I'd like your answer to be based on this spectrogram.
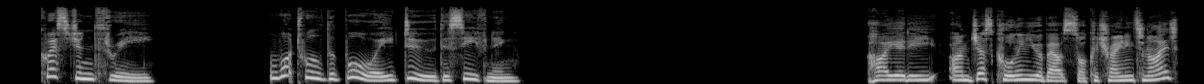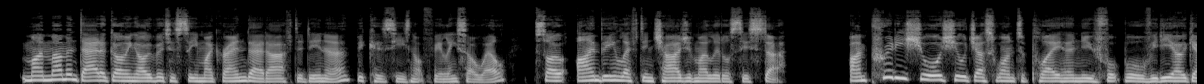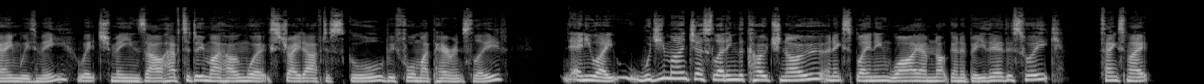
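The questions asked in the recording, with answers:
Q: What will the boy do this evening?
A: Look after his little sister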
